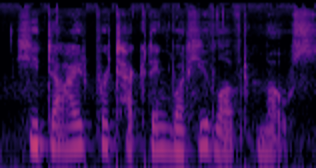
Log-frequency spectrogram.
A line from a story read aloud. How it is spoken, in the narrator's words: she whispered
